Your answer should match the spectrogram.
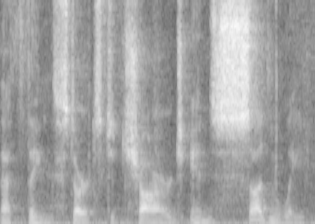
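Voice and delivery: low, soft, drawn-in preaching voice; softly telling the arena scene to the congregation; hushed storytelling. Acted. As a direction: pull them in close with a low, soft voice.

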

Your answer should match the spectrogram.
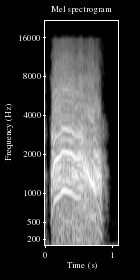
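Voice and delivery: put-on very high, loud shriek of a scared kid; imitated scream. Burglar caught by the foot, imitated high scream. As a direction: shriek like a twelve-year-old. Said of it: "he screamed like a twelve-year-old".

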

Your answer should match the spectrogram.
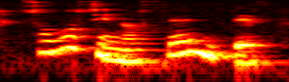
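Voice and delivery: high, slow overacted plea; hammed-up child victim; mock pleading cry. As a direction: wail your innocence theatrically. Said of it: "volvió a gritar Camila".

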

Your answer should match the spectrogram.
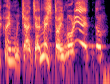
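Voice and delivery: hammed-up deathbed cry; dying wail. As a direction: wail like a stricken patient. Sick woman wails that she is dying.

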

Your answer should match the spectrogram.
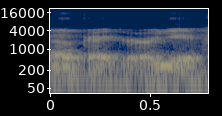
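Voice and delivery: breathy whisper, almost no voice; whispered aside. Retold or imitated. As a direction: mutter it under your breath. Her reaction to Malaysia.

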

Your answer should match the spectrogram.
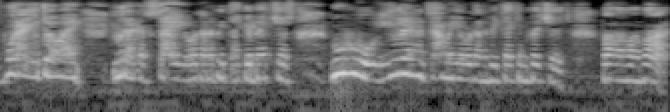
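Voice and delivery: mock the tenant losing it over the camera; flipping out. Tenant flipping his lid at the photographer, outraged high-pitched squeal. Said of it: "the guy just flips his lid".

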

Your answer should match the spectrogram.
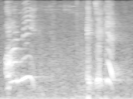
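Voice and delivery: exasperated yell. Acted. Grandma yells at the cat.

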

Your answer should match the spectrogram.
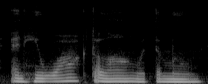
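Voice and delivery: plain reading voice

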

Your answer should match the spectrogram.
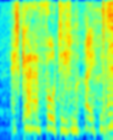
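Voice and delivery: eager invitation to a mate; mock suggestion to mate. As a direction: pitch it up like asking your best mate out.

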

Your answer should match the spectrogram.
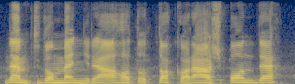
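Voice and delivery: ordinary talk, nothing marked

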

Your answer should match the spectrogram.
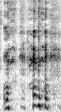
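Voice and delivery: short real laugh at his own joke; a genuine burst of laughter. Real, not acted.

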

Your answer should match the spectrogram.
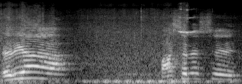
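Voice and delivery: loud call to someone outside. Real, not acted. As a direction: shout across the house. Calling out about parcel.

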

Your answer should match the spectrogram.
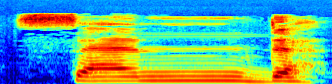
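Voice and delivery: "Send" with long n, separate d; slow modelling. Shown as a demonstration. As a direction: hold the n in "Send". Teacher models word slowly.

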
